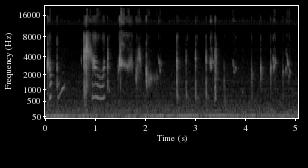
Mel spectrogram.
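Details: Indoor male budgie at his cage window, chatting with the household; quick wavering warbles and sliding notes give way to a run of sharp clicks and short chirps, over faint low hum.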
